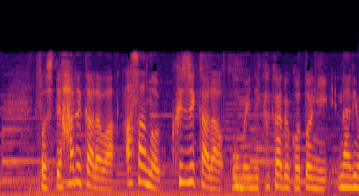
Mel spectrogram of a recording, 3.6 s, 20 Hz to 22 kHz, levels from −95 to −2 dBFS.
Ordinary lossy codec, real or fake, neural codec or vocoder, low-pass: none; real; none; 7.2 kHz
